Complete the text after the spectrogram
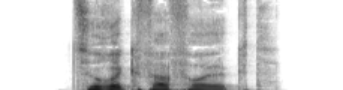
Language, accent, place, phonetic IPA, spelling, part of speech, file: German, Germany, Berlin, [t͡suˈʁʏkfɛɐ̯ˌfɔlkt], zurückverfolgt, verb, De-zurückverfolgt.ogg
- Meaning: 1. past participle of zurückverfolgen 2. inflection of zurückverfolgen: third-person singular dependent present 3. inflection of zurückverfolgen: second-person plural dependent present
